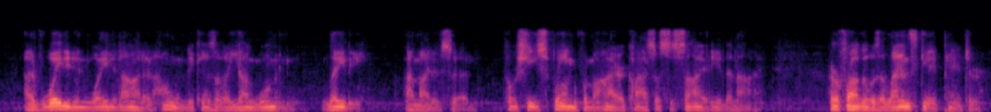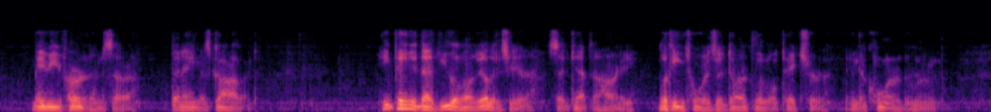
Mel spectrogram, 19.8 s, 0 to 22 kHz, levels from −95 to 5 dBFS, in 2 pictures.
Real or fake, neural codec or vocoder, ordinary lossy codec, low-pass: fake; codec, 24 kHz, 3 kbps, HILCodec; Opus, 16 kbps; 7.2 kHz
